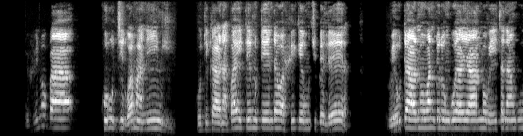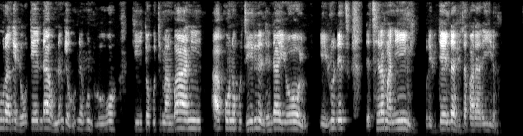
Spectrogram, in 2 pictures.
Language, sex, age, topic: Ndau, female, 36-49, health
